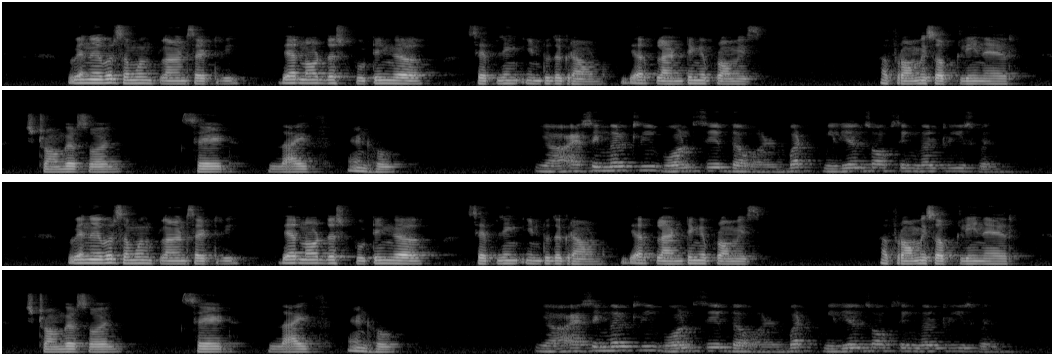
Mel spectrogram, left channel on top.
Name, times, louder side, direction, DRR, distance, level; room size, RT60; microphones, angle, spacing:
voice 1, 0.7-2.4 2.8-4.3 4.7-7.6 8.8-10.2 10.7-11.7 12.3-12.9 13.2-14.5, equal, 5° right, 0.5 m, -29 dB
voice 2, 15.8-20.6, left 1 dB, 30° left, 1.1 m, -37 dB
8.5 x 8.3 x 4.9 m
head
